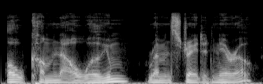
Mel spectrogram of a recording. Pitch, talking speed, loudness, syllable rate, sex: 100 Hz, 135 wpm, -16 LUFS, 4.6 syllables/s, male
